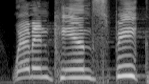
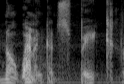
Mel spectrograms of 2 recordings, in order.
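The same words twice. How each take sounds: First: High, slow proclamation; emphatic declaration. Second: Low, hushed indignant protest; mock mad. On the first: Real, not acted. Preacher tells church women may speak, high emphatic declaration. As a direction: proclaim each word, pitched high. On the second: Woman in the room objects, low mock-mad protest. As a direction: protest under the breath, half playing angry. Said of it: "You should just get mad".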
